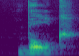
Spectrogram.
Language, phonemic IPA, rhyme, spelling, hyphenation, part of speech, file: Dutch, /bɔlk/, -ɔlk, bolk, bolk, noun, Nl-bolk.ogg
- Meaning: 1. pouting, bib, Trisopterus luscus 2. whiting or cod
